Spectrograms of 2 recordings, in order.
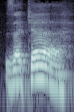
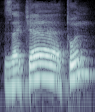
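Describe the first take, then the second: First: The ending is pronounced with an h sound. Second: The ending is pronounced with a t sound. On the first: The reading stops on the word. "Si on va s'arrêter dessus, on va le prononcer comme un ha" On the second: The reading continues after the word. "on continuer, on prononce le tamarbuta comme un ta"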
